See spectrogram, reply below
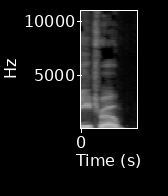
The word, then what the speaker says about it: Yitro: Pun intended, because it's Parsha Yitro, which rhymes with nitro.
